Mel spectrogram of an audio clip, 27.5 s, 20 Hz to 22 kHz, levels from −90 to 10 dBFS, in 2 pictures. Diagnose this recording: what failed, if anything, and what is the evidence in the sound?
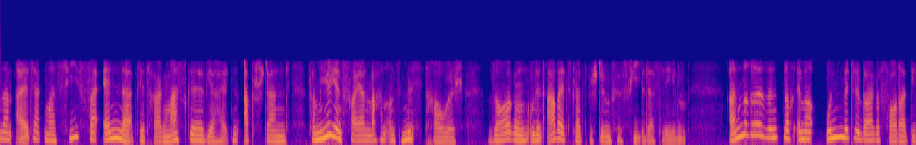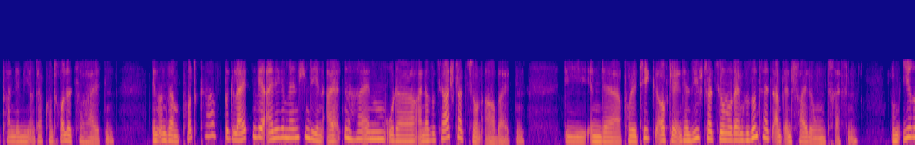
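The codec stage is at fault throughout. The speech carries the GSM full-rate codec's plainly audible buzzy, gravelly roughness, and nothing survives above 4 kHz. The character fits the 13 kbit/s full-rate mode. That coder models the vocal tract as a filter and excites it with regularly spaced pulses, keeping only every third excitation sample. The fine structure of the voice is lost, and the coarse pulse train is heard as grit.

Lost GSM frames occur on the transmission path at 1.92 s, at 6.12 s just after "machen uns", at 9.52 s after "bestimmen für", and at 18.72 s after "die in". The gaps last 40, 60, 100 and 80 ms, which fits runs of two to five 20 ms frames. Each gap is bridged by a rough, metallic ring. The decoder repeats the last good frame's parameters, and no gap runs long enough to fade fully to silence.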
